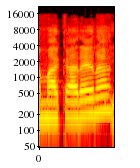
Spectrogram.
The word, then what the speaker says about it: Macarena: Macarena? – Yeah. – Yeah, you got to say it right there. Oh, Macarena. – Yeah, you of all people should be saying Macarena.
